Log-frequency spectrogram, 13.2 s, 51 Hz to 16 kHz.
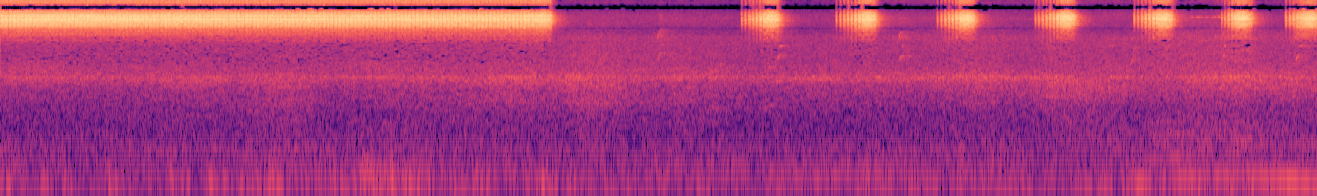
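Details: The last floury baker cicada (Aleeta curvicosta) of the 2022/2023 Australian summer, recorded 18 March 2023 by a busy street, gives a steady high buzz, then short bursts about once a second, seemingly syncing with another cicada.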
